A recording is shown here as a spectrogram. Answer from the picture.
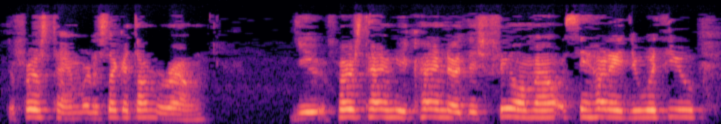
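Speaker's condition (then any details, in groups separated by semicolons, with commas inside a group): Cerebral palsy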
